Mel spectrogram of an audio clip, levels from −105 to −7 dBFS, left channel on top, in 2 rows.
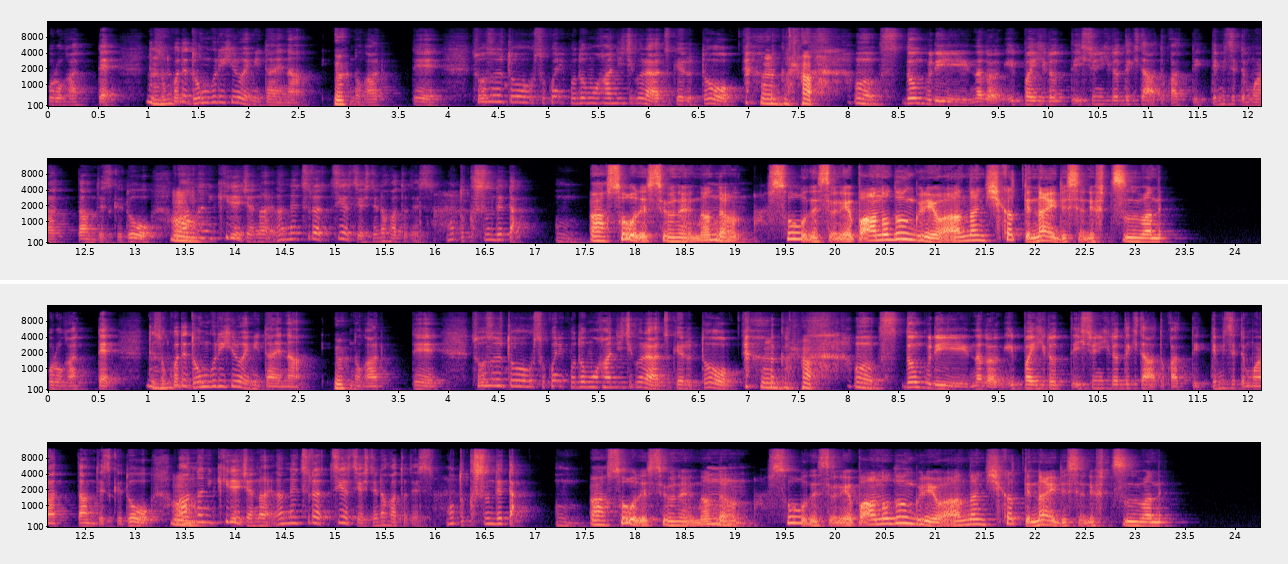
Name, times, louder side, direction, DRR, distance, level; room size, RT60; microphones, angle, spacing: voice 1, 0.0-2.5 3.0-3.3 3.6-16.7 17.2-17.5 18.7-19.2 20.6-20.8, right 3 dB, 60° right, 1.5 m, -36 dB
voice 2, 7.1-7.8 13.4-13.6 17.6-23.3, left 5 dB, 30° left, 0.4 m, -26 dB
10.0 x 6.9 x 6.4 m
head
